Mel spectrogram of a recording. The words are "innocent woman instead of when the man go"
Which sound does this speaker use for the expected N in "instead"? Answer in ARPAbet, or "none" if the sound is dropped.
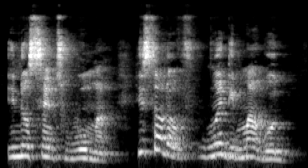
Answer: none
